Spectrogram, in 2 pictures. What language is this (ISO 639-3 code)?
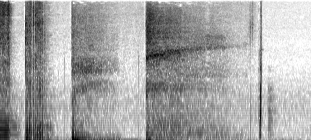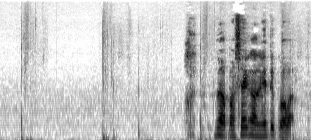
ind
